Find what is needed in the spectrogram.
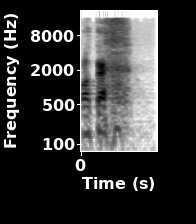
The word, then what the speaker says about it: LaTeX: Se kuulemma pitäisi olla sillä tavalla, että se LaTeX, joka on tämä XI tuolla, niin sen pitäisi olla niin voimallinen, että edessä oleva monitori kostuu. Virallinen määritelmä sille, mitä tuo lausutaan.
